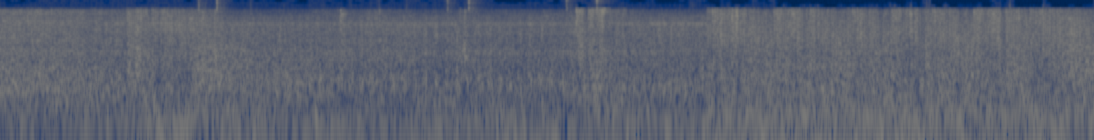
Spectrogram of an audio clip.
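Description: Rocket explosions in the video game Overgrowth Delta Particles: a dense, continuous roar of booming blasts and rumbling debris, loud and sustained throughout without pause.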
